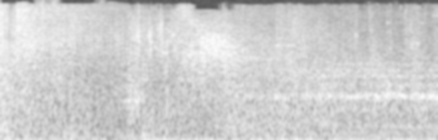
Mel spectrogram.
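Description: A car crashes with a loud crunch.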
